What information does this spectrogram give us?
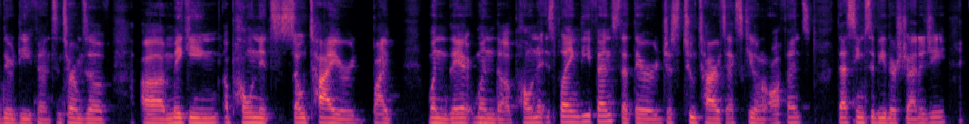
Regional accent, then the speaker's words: New York City, New York, United States; First of all, I'm contractually obligated, being a New Yorker, to point out

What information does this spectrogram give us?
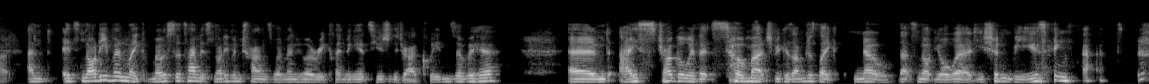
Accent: United Kingdom; And I think that comes from being British as well

